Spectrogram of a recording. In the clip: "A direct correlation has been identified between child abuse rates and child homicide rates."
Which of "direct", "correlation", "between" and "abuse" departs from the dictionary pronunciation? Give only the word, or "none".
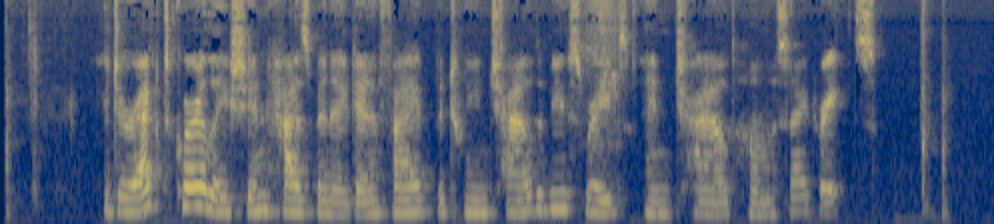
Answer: none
